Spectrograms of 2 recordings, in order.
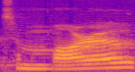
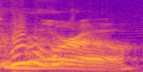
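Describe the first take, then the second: First: The middle vowel sounds like 'mar'. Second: The middle vowel sounds like 'more'. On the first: "instead of tomorrow" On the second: "Or tomorrow instead of tomorrow"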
